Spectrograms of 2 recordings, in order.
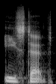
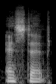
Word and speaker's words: Estep: Will Clark, and Ralph Eep Jr. who I've been calling Ralph Estep Jr. for a long time. And I only heard on a different podcast that he's pronounced EEP.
